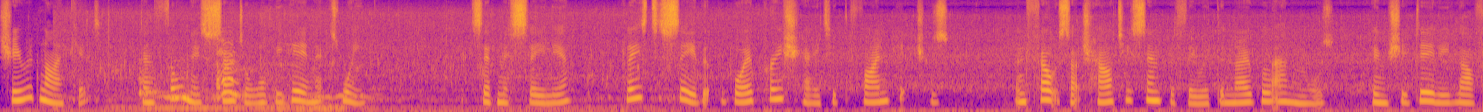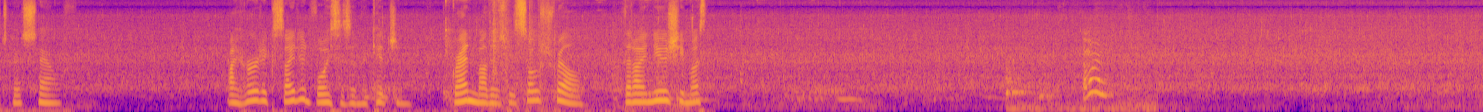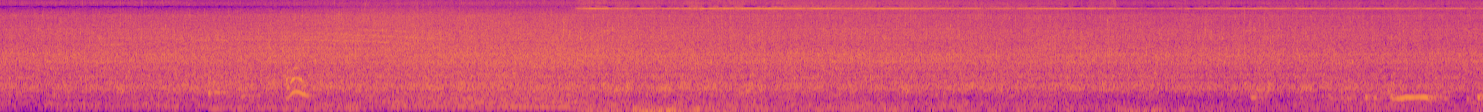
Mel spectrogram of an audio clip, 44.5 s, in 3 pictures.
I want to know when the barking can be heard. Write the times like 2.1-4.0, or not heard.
1.4-3.0, 24.9-26.4, 31.7-33.3.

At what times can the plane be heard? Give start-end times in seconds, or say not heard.
29.6-44.4.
